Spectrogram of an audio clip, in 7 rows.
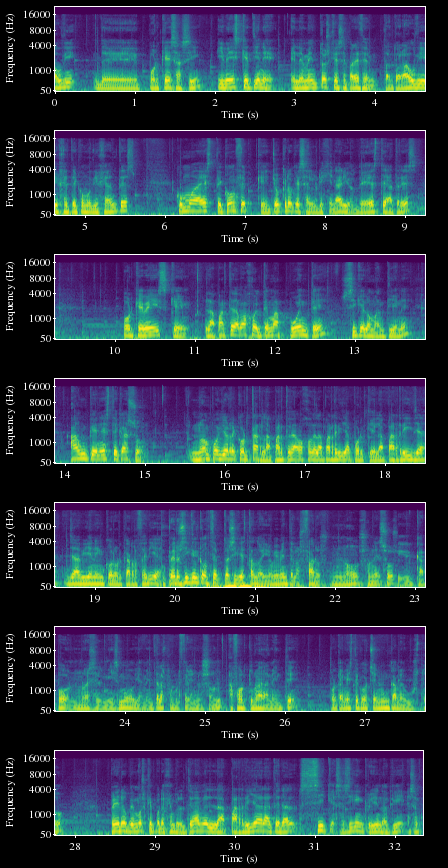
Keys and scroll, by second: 0.6 b, 1.9 space, 17.1 e, 18.9 b.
